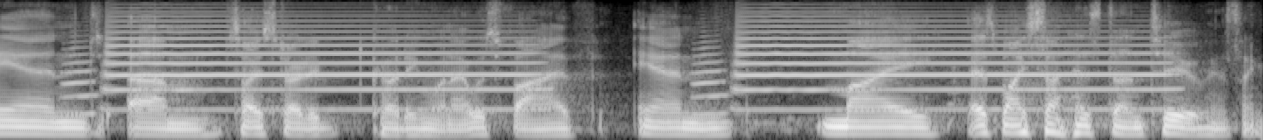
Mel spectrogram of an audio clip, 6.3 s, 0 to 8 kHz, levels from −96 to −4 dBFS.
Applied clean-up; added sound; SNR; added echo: none; Trumpet; 3 dB; none.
